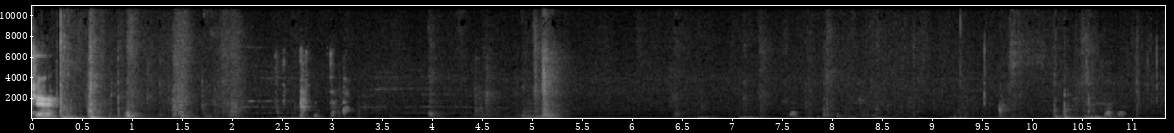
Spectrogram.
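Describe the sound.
A door is handled and shut, with a cluster of knocking thuds at the start and another solid thump midway, over a steady low hum and faint, indistinct background voices.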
